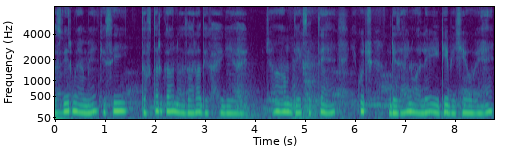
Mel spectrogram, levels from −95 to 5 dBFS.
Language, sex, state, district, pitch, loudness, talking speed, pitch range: Urdu, male, Bihar, Kishanganj, 145 Hz, -33 LUFS, 165 wpm, 135-160 Hz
